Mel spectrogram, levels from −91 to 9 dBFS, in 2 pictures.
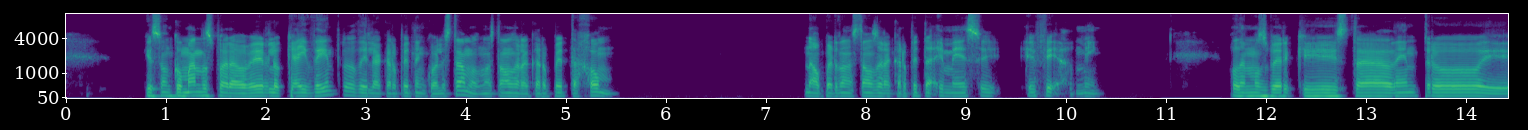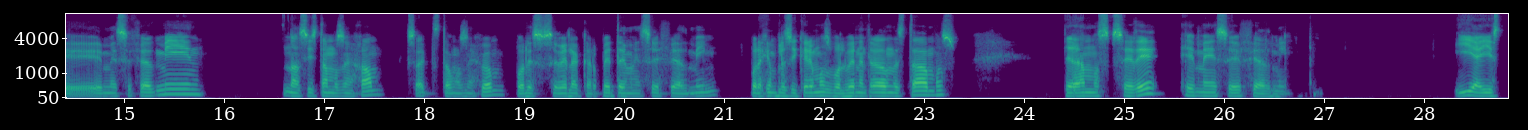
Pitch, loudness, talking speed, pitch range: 125 Hz, -25 LUFS, 150 wpm, 115-130 Hz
